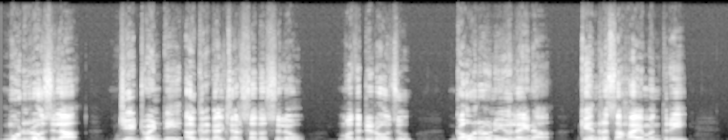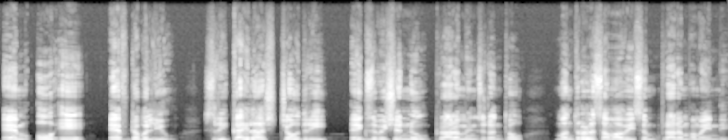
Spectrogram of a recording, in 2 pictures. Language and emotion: Telugu, neutral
